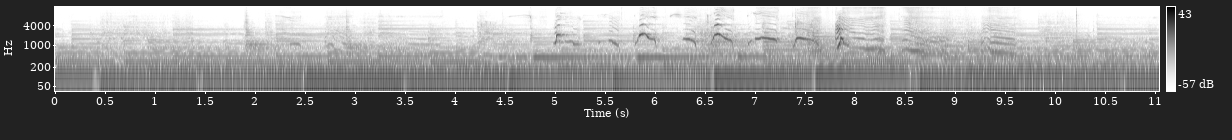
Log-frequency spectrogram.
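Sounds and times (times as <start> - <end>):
background music with bass: 0.0 - 11.0
puppy whimpering and yipping: 2.2 - 4.0, 4.7 - 9.7.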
